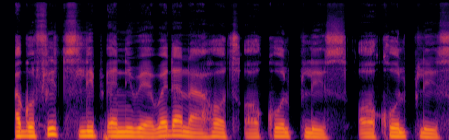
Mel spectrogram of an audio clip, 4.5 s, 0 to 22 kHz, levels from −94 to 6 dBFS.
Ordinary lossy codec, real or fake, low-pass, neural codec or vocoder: none; real; 19.8 kHz; none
